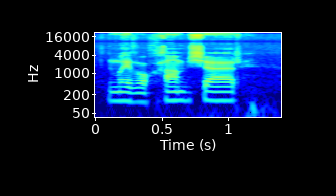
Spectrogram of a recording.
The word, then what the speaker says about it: Nuevo Hampshire: Nuevo Mexico, Nuevo Hampshire, which that's one of the rare cases in Spanish when that H gets pronounced, and that's because it's a foreign word, so they do pronounce the H there.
